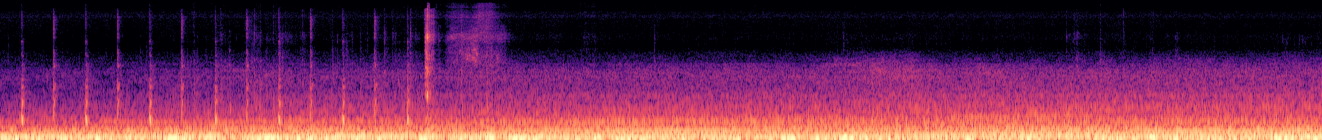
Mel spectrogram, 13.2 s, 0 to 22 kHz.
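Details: 1996 BMW E39 523i automatic (pre-facelift) makes a low, steady droning hum under road rumble while cruising at 50–60 km/h and again at 70–80 km/h; the source is undiagnosed and can't be told by ear.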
